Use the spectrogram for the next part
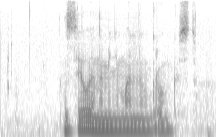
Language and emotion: Russian, neutral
